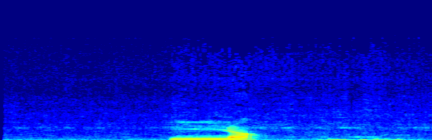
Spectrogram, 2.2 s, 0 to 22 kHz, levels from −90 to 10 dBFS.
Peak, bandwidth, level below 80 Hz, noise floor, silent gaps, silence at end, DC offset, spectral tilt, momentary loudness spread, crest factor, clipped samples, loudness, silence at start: -14 dBFS; 13.5 kHz; -50 dBFS; -60 dBFS; none; 0.1 s; under 0.1%; -8.5 dB/octave; 22 LU; 20 dB; under 0.1%; -31 LUFS; 0.85 s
